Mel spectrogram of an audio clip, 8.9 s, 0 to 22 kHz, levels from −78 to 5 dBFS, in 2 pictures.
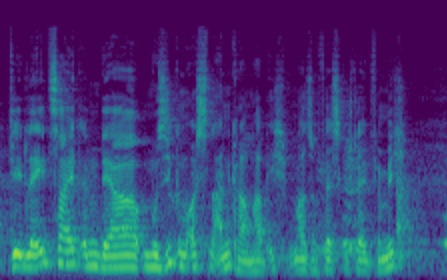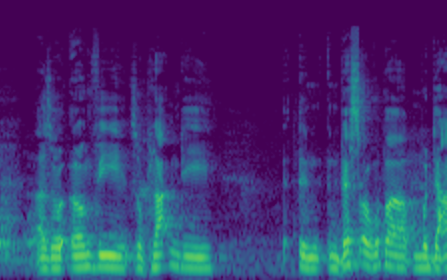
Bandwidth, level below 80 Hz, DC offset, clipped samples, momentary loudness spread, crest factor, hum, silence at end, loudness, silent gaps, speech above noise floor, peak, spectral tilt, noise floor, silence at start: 15 kHz; -60 dBFS; under 0.1%; under 0.1%; 10 LU; 18 dB; none; 0 s; -20 LUFS; none; 30 dB; -2 dBFS; -6 dB/octave; -50 dBFS; 0 s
